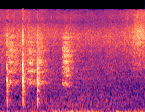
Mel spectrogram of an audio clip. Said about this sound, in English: once your sausage has started letting out some of the fat, starting to color, we're going to add some onions. And I'm also going to add my garlic at this time. And the aromas are starting to really come out. I love the smell of cooking onions and garlic.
